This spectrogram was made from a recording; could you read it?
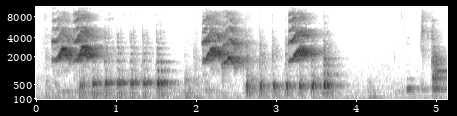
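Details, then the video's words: A pet rose-ringed parakeet, seemingly trying to sing along with its owner, gives three bursts of harsh, shrill squawks, with lower rhythmic pulsed sounds, likely a person's voice, between them. "Mr.Jackie was trying to sing with me."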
